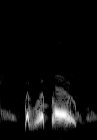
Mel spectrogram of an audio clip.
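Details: Spotted dove cooing in the thúc and gáy gọi styles, played daily to excite decoy doves: a short hooked note, a swelling second note, then a long, level, mellow coo sliding down at the end, with faint low coos around it.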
